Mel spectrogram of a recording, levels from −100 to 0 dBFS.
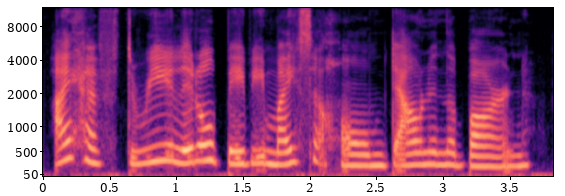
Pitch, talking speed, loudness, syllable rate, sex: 260 Hz, 190 wpm, -18 LUFS, 3.9 syllables/s, female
